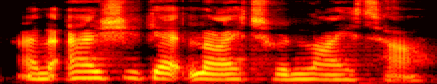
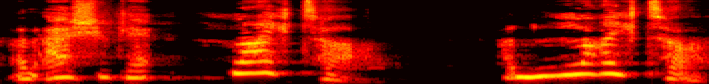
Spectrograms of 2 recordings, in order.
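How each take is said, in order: First: It is said in a plain, flat way. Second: It is said in a lively, expressive way. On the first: The speaker calls it wrong. "instead of saying" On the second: The speaker calls it right. "you might want to enhance it by going"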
